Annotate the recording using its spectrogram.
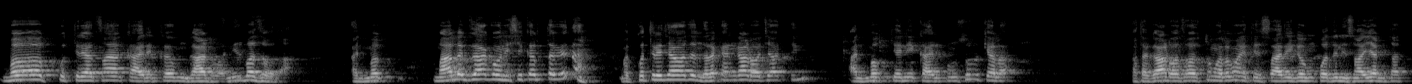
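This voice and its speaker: A man preaching a devotional sermon, telling a folk fable with humor and lively storytelling. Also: high voice, brisk. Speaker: kirtan preacher. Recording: echoey hall.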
